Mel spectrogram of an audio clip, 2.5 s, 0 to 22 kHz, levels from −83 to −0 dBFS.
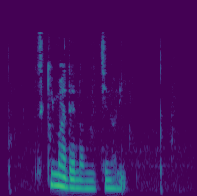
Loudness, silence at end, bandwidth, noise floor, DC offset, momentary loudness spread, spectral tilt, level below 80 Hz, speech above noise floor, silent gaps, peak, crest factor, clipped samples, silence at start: -36 LUFS; 0.9 s; 11.5 kHz; -62 dBFS; under 0.1%; 17 LU; -6 dB/octave; -84 dBFS; 27 dB; none; -18 dBFS; 20 dB; under 0.1%; 0.45 s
